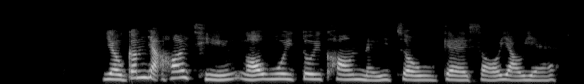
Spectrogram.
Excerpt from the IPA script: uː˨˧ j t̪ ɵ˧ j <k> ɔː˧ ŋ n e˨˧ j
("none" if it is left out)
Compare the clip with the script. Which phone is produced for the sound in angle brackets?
kʰ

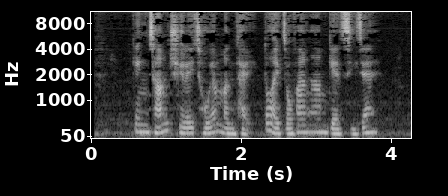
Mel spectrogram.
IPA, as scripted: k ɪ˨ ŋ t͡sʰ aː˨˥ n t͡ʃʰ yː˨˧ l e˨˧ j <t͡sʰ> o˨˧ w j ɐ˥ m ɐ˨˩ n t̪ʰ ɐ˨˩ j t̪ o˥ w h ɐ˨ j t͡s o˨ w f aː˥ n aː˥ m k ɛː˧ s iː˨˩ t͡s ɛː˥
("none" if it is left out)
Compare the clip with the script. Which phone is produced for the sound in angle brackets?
t͡sʰ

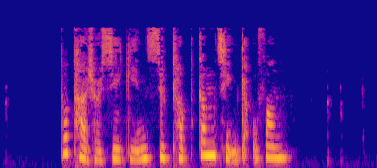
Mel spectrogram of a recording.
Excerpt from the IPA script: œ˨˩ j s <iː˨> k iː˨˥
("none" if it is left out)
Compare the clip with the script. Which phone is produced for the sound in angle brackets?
iː˨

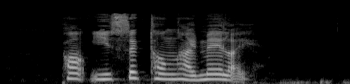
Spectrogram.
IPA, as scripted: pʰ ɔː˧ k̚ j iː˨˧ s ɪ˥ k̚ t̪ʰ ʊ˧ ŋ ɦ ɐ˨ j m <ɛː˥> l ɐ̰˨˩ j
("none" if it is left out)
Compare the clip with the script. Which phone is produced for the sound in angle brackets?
ɛː˥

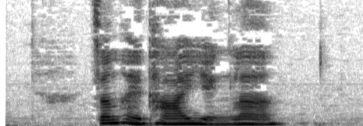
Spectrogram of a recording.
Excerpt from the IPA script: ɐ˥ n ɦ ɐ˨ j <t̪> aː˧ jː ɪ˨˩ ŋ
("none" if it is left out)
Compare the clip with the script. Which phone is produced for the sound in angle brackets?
t̪ʰ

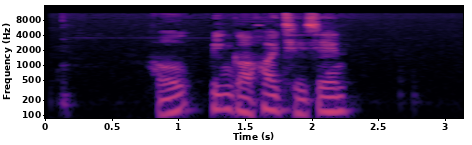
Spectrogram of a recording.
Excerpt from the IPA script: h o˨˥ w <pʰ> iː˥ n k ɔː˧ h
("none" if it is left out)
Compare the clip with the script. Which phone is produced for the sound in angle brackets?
p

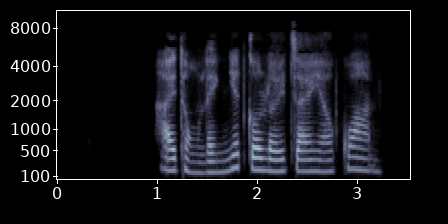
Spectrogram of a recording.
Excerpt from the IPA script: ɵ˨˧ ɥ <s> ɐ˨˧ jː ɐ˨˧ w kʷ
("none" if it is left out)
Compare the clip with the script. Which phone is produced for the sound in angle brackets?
t͡s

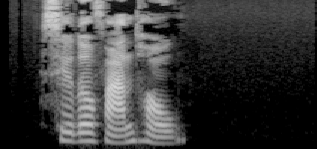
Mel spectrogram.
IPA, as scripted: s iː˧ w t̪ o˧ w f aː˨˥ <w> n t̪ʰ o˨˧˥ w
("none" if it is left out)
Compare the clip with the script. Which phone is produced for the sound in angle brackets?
none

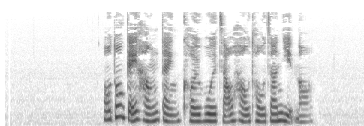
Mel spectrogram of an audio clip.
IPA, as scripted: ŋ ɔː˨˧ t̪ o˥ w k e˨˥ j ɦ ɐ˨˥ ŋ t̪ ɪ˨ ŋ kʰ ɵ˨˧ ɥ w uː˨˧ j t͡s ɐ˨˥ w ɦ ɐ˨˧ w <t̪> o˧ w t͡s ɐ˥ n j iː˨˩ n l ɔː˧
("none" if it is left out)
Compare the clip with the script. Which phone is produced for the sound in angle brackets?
t̪ʰ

